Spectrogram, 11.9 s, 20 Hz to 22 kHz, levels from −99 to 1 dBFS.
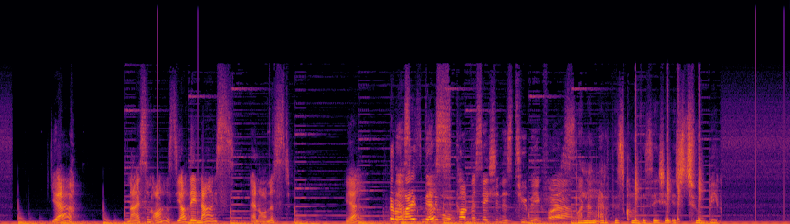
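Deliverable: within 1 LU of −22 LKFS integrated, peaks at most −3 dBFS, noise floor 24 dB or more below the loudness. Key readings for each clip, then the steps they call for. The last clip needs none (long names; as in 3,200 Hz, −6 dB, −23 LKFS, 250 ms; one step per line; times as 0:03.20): number of clicks 4; mains hum 60 Hz; hum harmonics up to 240 Hz; level of the hum −37 dBFS; integrated loudness −29.0 LKFS; sample peak −9.0 dBFS; target loudness −22.0 LKFS
→ click removal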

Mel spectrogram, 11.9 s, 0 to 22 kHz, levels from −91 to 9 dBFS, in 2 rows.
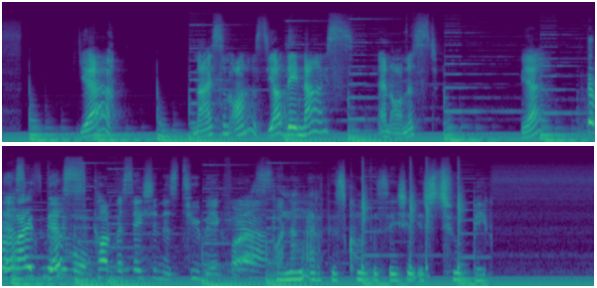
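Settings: number of clicks 0; mains hum 60 Hz; hum harmonics up to 240 Hz; level of the hum −37 dBFS
→ hum removal 60 Hz, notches 4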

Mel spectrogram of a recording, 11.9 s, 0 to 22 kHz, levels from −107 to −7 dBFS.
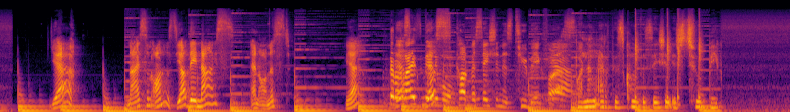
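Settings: mains hum none found; integrated loudness −29.0 LKFS; sample peak −9.0 dBFS; target loudness −22.0 LKFS
→ level +7 dB
brickwall limiter −3 dBFS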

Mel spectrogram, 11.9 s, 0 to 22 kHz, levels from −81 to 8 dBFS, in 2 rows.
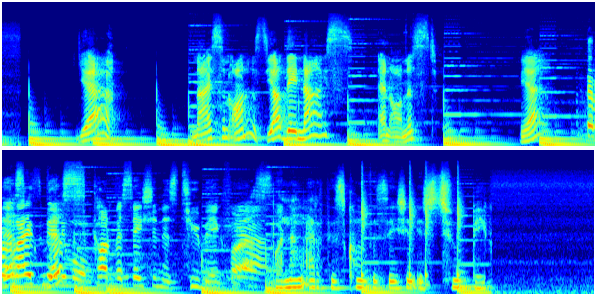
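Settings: integrated loudness −22.0 LKFS; sample peak −3.0 dBFS; background noise floor −48 dBFS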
